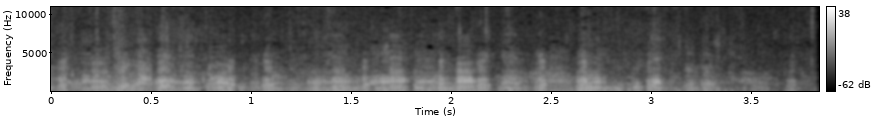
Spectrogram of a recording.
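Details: Flock of ducks gathered at a creek, giving a steady, dense chatter of rough quacks that run into one another with hardly a pause, some notes slightly higher and clearer.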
